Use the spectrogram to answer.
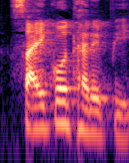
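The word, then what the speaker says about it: psychotherapy: और उसके बाद देखिए साइकोथेरेपी, क्या बोलते हैं, साइकोथेरेपी। यहाँ पे आपको पता चल गया पी साइलेंट है ना।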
